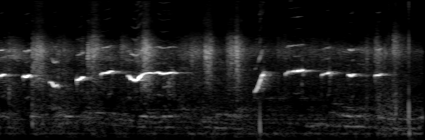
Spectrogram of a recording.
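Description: A cockatiel sings a run of clear whistled notes, some sliding and warbled, repeated in quick phrases.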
